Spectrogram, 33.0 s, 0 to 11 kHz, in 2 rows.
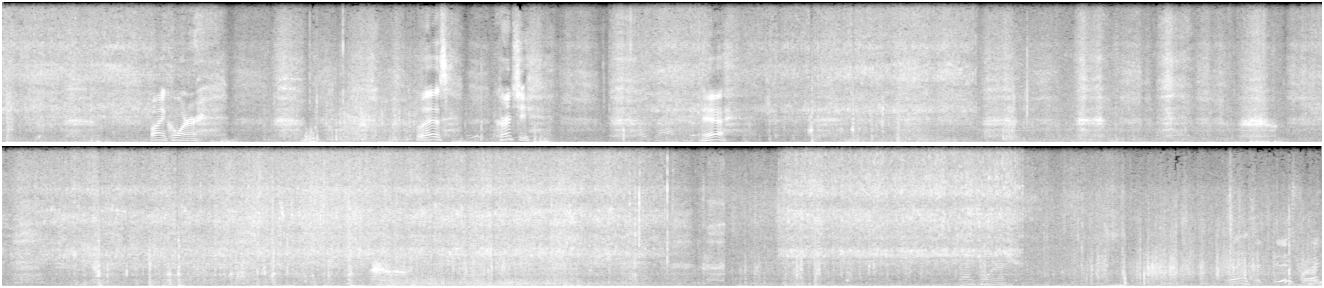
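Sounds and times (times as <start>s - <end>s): bike chain clattering: 0.0s - 2.7s, 7.6s - 13.8s, 16.1s - 33.0s
bike tyres crunching on trail: 0.0s - 33.0s.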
